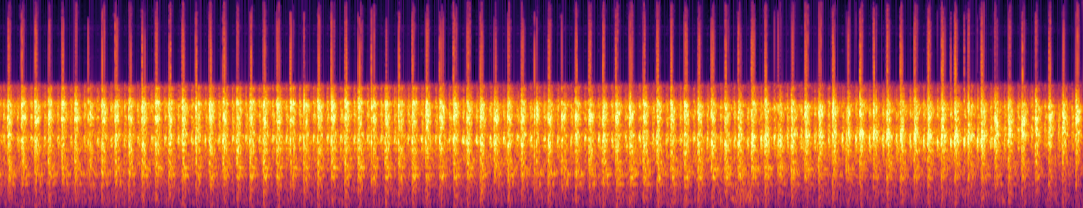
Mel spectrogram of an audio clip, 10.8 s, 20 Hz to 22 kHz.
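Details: 2002 Ford Windstar 3.8L at idle: sharp, evenly spaced ticking about four per second, cause unknown; oil level risen with light-brown milky-coffee oil spilling, appearing overnight after running fine, though coolant not significantly low.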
